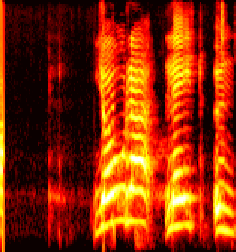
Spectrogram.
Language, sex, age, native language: Icelandic, female, 9, German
